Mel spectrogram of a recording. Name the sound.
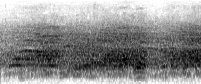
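rally crowd chanting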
